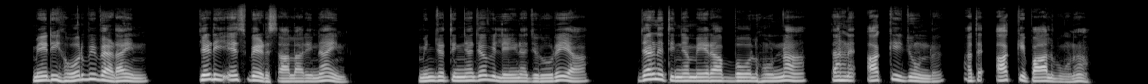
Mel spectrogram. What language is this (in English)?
Gaddi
